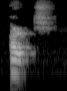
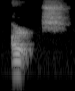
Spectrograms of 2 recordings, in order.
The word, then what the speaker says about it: Arch: It's Arch, pronounced Arch. Yeah. I think it is. Well, I think it is. Why would it be Arc?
